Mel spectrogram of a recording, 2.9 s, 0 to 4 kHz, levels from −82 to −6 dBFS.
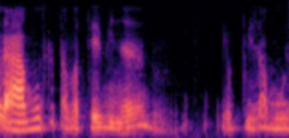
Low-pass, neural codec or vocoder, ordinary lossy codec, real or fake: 3.6 kHz; none; none; real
